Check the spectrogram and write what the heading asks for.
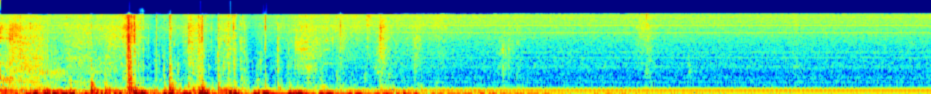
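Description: A flurry of knocks, thumps and clatter from someone getting up out of a chair and walking off, dying away after about three seconds. A steady low hum runs underneath and is all that is left afterwards.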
